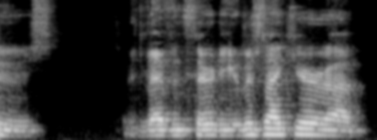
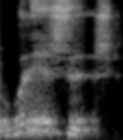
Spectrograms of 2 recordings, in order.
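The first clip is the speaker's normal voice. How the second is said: scared hush; 5 semitones higher, 11 dB quieter, slower than usual. Retold or imitated. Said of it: "I'm like".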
